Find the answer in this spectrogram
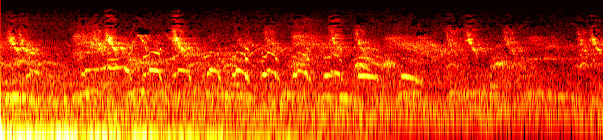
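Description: Songbirds singing: many short, quick chirps, with a run of rapid warbling notes from about one to four seconds in.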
